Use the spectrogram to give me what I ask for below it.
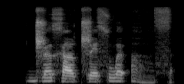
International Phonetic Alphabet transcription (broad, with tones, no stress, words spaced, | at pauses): ɖ͡ʐə˦xa˧ʈ͡ʂe˧swə˦ʔ a̤˨s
